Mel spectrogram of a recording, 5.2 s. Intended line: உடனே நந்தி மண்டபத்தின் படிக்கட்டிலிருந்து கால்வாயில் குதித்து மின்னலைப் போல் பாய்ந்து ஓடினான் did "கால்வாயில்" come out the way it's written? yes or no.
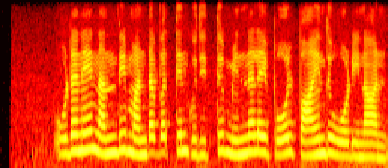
no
